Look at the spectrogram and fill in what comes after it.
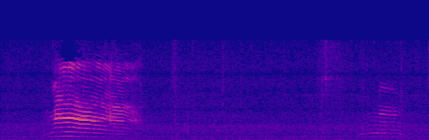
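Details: Kittens meowing as a ginger kitten angers a rescue kitten, who later kisses and licks it: one loud, wavering, arched meow, then a shorter, softer meow after a pause of about two seconds, over a steady background hiss.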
